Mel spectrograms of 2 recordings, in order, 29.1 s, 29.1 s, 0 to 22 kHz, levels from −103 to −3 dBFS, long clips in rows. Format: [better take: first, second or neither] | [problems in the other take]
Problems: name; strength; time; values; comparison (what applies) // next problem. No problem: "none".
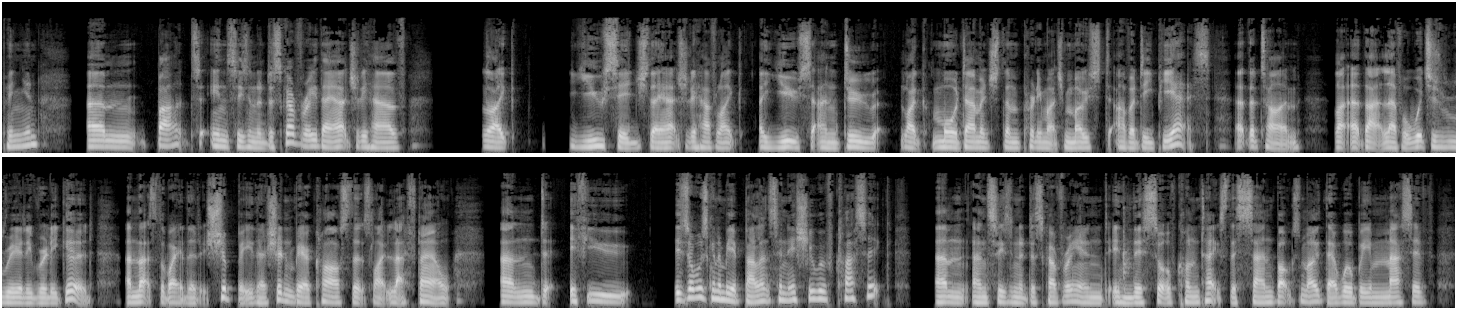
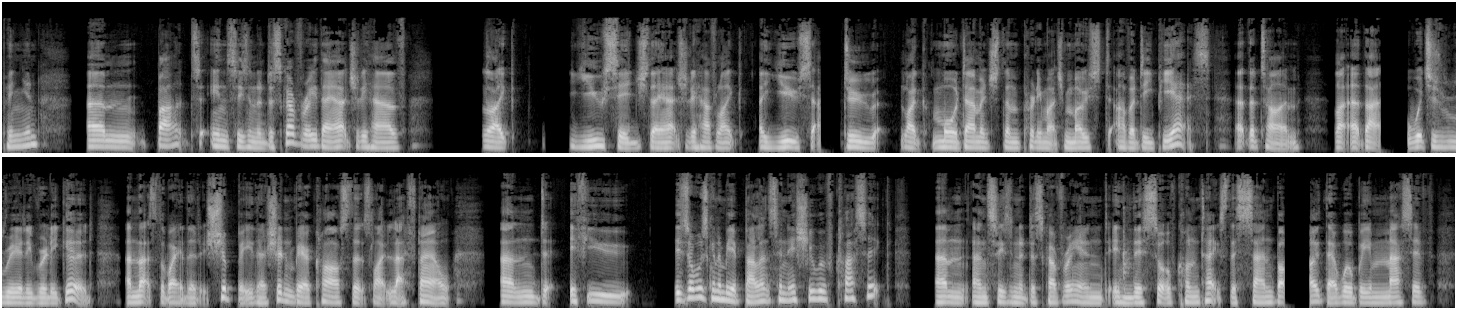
first | audio cutting out; at 8 s, at 14 s and at 27 s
